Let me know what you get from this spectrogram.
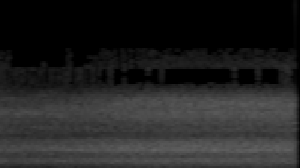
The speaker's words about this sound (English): The ocean.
